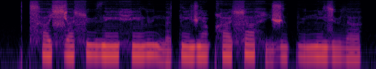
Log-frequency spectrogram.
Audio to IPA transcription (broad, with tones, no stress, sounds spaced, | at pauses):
t͡sʰ ɐ˥ ɕ ɐ˥ ɬ ʉ˥ ð ẽ˥ h ẽ˥ l ʉ˥ n ɐ˩ t ẽ˥ ʒ ẽ˥ qʰ ɨ˥ ɬ ɐ˥ h i˩ ʒ ɨ˥ p ʉ˥ n ĩ˥ z ʉ˥ l ɐ˥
